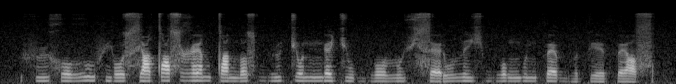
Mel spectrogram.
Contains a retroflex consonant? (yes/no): no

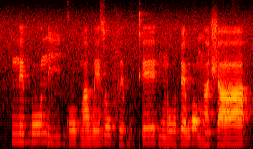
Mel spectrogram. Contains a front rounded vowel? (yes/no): no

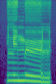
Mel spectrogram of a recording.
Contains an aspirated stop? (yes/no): no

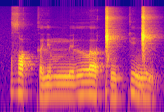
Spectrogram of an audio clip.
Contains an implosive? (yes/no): no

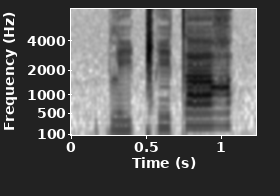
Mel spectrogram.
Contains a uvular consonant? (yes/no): yes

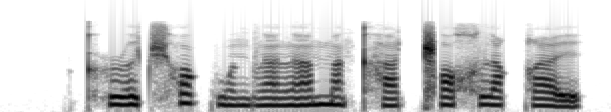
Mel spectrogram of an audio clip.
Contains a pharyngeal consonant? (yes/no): no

